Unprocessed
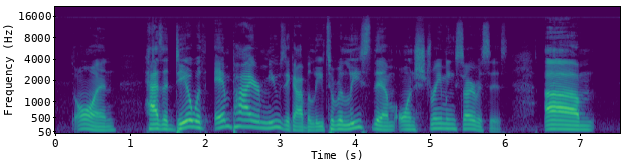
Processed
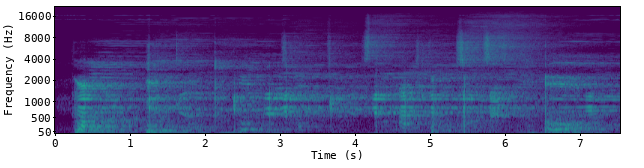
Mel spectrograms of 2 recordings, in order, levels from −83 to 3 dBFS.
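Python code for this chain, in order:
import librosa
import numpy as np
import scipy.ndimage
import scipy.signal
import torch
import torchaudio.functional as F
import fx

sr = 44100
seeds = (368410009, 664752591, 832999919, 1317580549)

y = fx.low_shelf(x, sr, hz=210.0, db=-5.5)
y = fx.fixed_phaser(y, sr, hz=2500.0, stages=8)
y = fx.gate_flip(y, sr, shuts_db=-28.0, range_db=-25)
y = y * np.sin(2.0 * np.pi * 950.0 * np.arange(len(y)) / sr)
y = fx.rev_shimmer(y, sr, seeds[0], rt60_s=2.5, semitones=12, shimmer_db=-8, drr_db=-1.0)
y = y * librosa.db_to_amplitude(7.5)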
